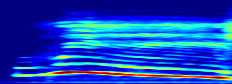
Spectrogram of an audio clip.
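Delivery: high, loud squeal of joy; gleeful whee. Acted. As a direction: jump off with delight. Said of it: "she squealed".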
